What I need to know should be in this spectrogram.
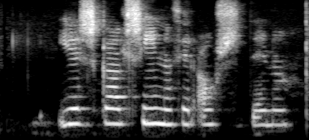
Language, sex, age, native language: Icelandic, female, 10, Icelandic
